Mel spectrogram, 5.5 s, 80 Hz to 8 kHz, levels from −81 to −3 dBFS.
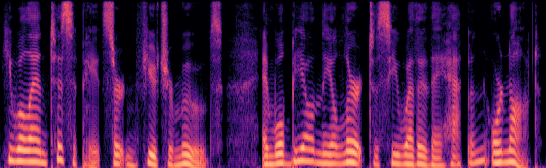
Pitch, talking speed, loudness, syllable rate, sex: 160 Hz, 210 wpm, -19 LUFS, 6.2 syllables/s, male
